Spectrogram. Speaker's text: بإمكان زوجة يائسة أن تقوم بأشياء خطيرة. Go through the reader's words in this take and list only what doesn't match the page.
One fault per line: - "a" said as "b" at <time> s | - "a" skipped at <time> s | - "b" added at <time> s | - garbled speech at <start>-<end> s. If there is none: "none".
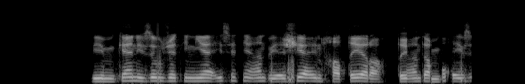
- "تقوم" skipped at 2.7 s
- garbled speech at 3.9-4.7 s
